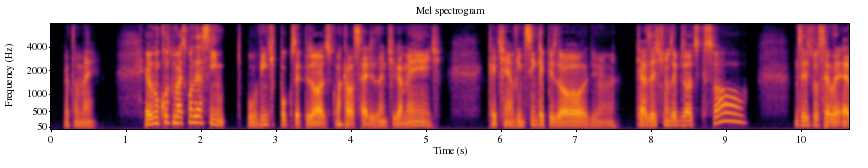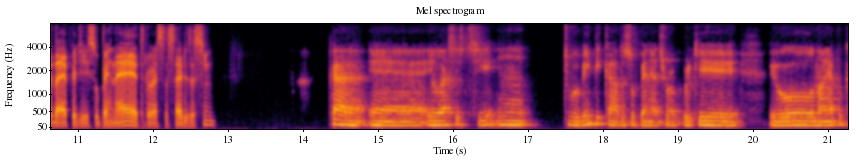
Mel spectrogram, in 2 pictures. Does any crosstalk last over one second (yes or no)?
no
